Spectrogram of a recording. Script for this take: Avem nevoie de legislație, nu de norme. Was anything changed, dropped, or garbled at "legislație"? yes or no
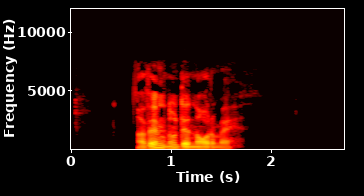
yes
